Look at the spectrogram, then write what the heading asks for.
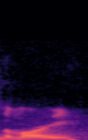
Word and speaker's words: Normari: But my name is Normari, but it's pronounced Namari.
